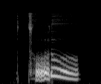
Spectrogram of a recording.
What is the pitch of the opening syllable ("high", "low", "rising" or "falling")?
rising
